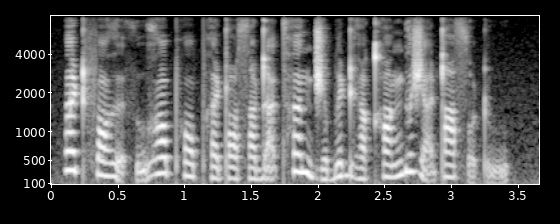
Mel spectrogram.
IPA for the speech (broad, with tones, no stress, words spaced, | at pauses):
ɐ˥ʈ fɒ˨ɣə̰˩θṵ˨ɣɒ˦ pʰɔ˨pʰɐ˩ʈɔ˩sˤɐ˩ ɖa̰˥tʰɐ˥ nd͡ʒə˩bɘ˥ ɖʱɘ˩qʰɒ˨ŋɡə˦ʒa̰˨ ʈa˦sˤṵ˩ʈṵ˩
